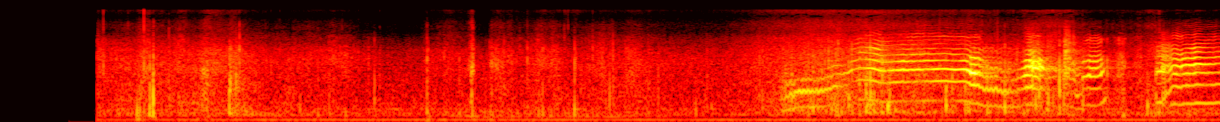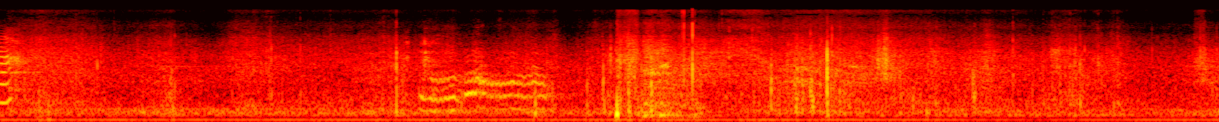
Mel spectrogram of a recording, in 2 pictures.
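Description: Domestic cat meowing: a loud drawn-out meow about four seconds in, a second about six seconds in, and a fainter one a little after eight seconds, with scattered clicks and rustles between.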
